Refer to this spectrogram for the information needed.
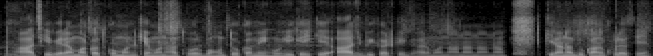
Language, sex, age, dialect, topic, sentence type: Chhattisgarhi, male, 18-24, Western/Budati/Khatahi, agriculture, statement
